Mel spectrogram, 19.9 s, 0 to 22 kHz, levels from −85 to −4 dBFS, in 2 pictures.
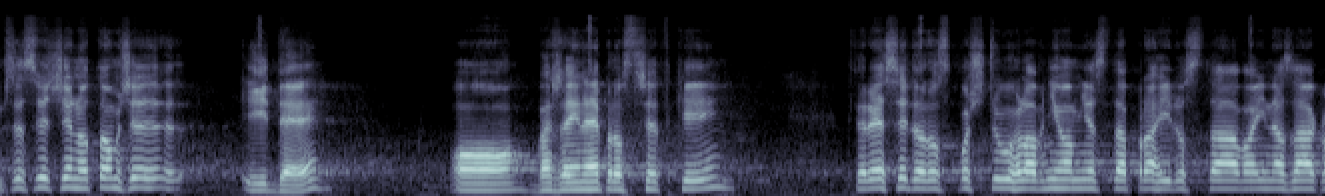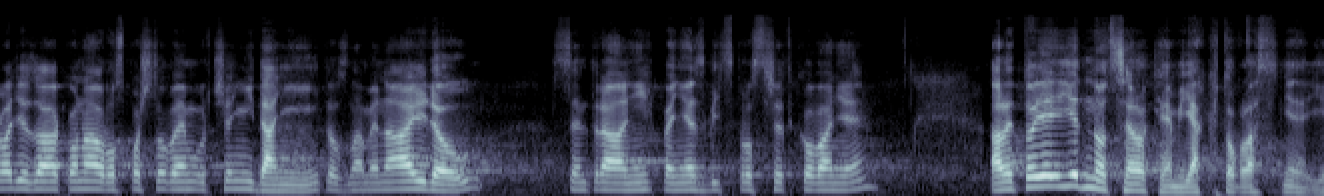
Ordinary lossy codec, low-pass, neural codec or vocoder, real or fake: Opus, 32 kbps; 14.4 kHz; autoencoder, 48 kHz, 128 numbers a frame, DAC-VAE, trained on Japanese speech; fake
